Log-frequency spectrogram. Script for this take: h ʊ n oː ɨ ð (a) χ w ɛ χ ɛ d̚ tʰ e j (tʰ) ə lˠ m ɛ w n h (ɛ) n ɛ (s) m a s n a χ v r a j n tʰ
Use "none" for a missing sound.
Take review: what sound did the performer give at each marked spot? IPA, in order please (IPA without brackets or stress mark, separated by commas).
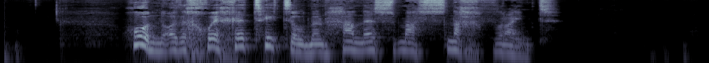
ə, tʰ, a, s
